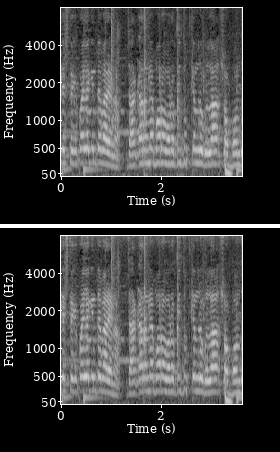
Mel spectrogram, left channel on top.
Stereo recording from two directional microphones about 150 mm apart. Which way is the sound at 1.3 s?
5° right (ahead or behind).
